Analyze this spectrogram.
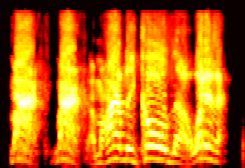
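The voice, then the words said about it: Imitated voice with Brooklyn accent. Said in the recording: “he says in his Brooklyn accent”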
